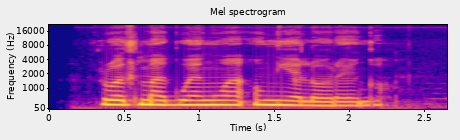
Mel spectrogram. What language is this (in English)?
Luo (Kenya and Tanzania)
